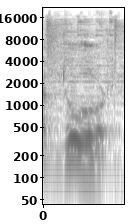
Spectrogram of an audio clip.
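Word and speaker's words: דור: La parola palla è stata tradotta dalla parola ebraica duvr, pronunciata dur, cerchio, palla, volta, rotatoria.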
